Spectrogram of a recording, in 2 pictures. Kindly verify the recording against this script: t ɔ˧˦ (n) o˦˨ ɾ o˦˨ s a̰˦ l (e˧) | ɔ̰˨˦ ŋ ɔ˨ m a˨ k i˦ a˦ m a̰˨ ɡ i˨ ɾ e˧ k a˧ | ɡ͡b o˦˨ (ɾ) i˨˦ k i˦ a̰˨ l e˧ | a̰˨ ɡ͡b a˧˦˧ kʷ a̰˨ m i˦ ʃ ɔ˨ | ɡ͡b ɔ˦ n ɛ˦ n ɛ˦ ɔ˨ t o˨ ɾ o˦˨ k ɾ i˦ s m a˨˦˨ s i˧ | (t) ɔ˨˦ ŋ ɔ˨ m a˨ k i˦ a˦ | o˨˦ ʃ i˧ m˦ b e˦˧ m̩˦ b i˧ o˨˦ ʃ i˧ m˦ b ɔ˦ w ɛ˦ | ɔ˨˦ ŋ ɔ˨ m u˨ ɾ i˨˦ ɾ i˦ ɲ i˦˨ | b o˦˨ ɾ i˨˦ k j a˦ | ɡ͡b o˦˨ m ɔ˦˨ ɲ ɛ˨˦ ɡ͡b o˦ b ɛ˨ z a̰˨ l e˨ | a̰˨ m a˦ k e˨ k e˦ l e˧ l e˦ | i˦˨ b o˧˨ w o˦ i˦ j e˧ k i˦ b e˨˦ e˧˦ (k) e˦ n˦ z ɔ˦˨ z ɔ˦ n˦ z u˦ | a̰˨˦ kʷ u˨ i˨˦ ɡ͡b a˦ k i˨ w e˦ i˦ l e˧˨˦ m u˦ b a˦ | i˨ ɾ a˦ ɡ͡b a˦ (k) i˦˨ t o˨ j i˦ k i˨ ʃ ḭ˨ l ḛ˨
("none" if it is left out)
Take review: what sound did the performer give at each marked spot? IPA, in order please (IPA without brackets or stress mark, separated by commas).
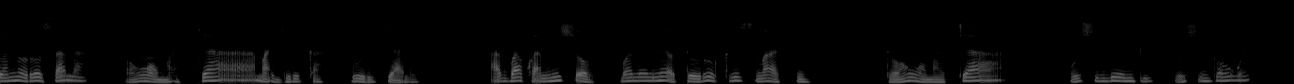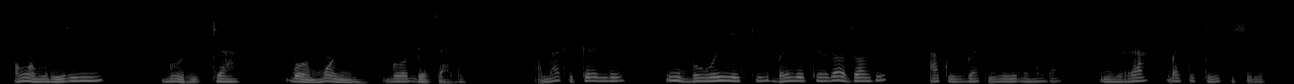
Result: n, a˧, ɾ, t, t, k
